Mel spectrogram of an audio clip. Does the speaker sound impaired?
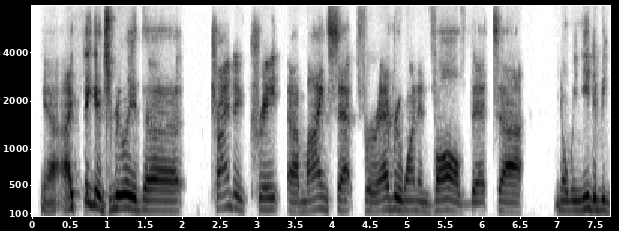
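No.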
